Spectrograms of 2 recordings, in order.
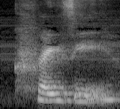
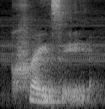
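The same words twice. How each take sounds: First: Said in the usual way. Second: "crazy" breathed softly for emphasis; stressed, hushed. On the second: Shown as a demonstration. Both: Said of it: "was actually crazy".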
